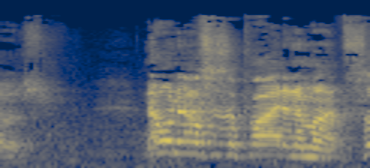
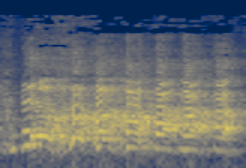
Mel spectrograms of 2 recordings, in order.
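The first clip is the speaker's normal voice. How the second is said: hammy villain cackle; evil laugh; 8 semitones higher, 3 dB louder than usual. Acted. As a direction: cackle over the scheme.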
